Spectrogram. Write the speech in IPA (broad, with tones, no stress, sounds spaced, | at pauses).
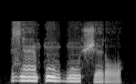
z ɛ̃˦ p ũ˦ ɓ ũ˦ ʃ ɛ˨ ɾ ɔ˨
